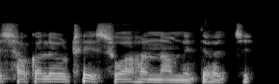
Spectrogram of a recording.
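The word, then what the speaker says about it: স্বাহা: করেননি যে সকালে উঠে সোয়াহার নাম নিতে হচ্ছে সাহা নয় সোয়াহা এই সোয়াহাটা কে কেন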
